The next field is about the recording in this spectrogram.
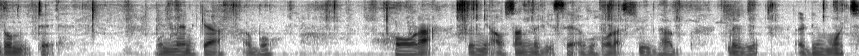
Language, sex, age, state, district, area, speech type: Santali, male, 30-45, Jharkhand, Pakur, rural, spontaneous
